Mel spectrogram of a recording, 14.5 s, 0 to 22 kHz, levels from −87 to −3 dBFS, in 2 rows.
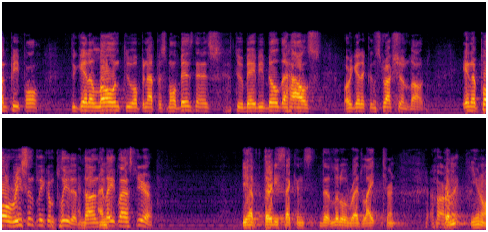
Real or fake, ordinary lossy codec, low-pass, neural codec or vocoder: real; Opus, 32 kbps; 7.2 kHz; none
